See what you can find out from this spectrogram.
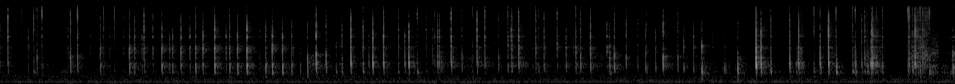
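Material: Plastic.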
